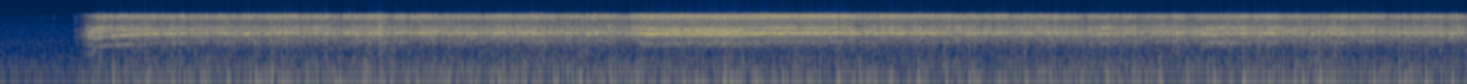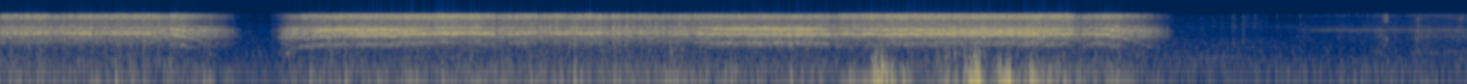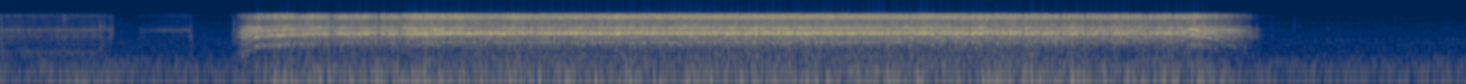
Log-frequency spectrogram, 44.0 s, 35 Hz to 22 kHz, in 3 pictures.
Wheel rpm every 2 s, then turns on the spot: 70, 230, 230, 230, 230, 230, 230, 230, 100, 190, 230, 220, 200, 30, 10, 10, 180, 230, 230, 230, 190, 0.
16-18 26-30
